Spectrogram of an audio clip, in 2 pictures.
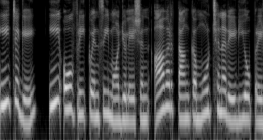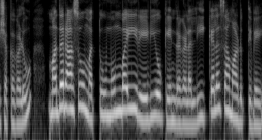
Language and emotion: Kannada, neutral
